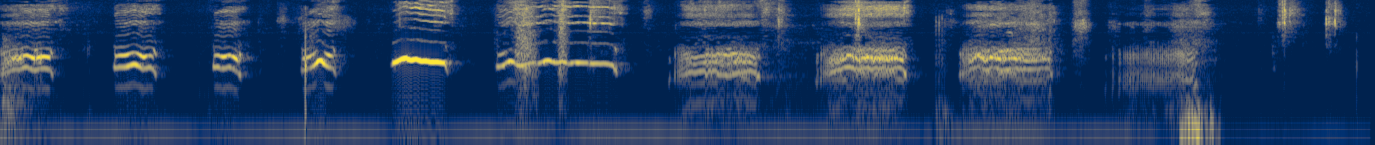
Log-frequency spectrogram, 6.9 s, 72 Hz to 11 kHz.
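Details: Beauceron puppy, black and tan, 13 days old, crying from hunger: a run of short high whines and yelps, some sliding downward, in quick succession with brief pauses, plus a steady low hum behind.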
